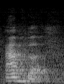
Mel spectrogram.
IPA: ˈæmbə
